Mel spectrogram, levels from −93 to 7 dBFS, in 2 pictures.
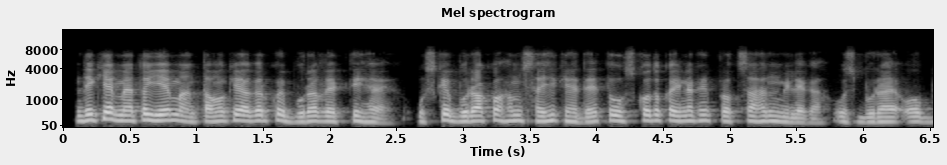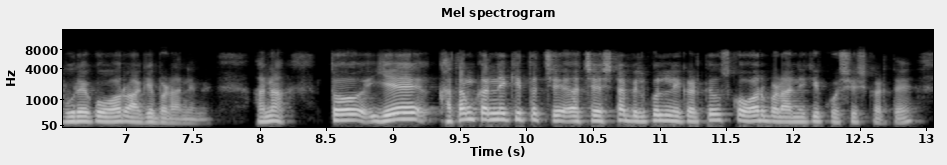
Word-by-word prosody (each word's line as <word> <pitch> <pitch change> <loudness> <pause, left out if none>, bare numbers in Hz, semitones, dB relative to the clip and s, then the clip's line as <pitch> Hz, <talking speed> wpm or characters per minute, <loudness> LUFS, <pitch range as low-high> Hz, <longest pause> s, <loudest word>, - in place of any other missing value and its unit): देखिए 185 +5 +5
मैं 170 -1 +2
तो 190 - +3
ये 180 -1 +5
मानता 150 -5 0
हूँ 155 +2 0
कि 180 - +1
अगर 170 0 +3
कोई 170 +1 0
बुरा 150 +3 +2
व्यक्ति 150 +1 -1
है 135 -2 -2 0.3
उसके 140 +7 -1
बुरा 155 +1 +4
को - - +4
हम 165 0 -2
सही 160 0 -2
कह 145 - 0
दें 135 +3 -1
तो 170 - +1
उसको 160 +3 -2
तो 175 - -1
कहीं 165 -2 +1
न 165 - 0
कहीं 175 +1 -3
प्रोत्साहन 155 0 -2
मिलेगा। 120 -5 -3
उस 135 -2 -7
बुरा 135 +1 +1
ओ 140 +1 -2
बुरे 145 +2 +2
को 145 -1 +1
और 150 +1 +2
आगे 135 -1 0
बढ़ाने 110 -4 -5
में। 100 0 -17 0.4
है 140 - -1
ना? 165 +2 +1 0.4
तो 180 0 +5
ये 180 +9 +5 0.2
ख़त्म 190 +7 +2
करने 205 0 +4
की 205 +1 -1
तो 200 0 -2
चे 170 -4 -2
अ, 150 0 +3
चेष्टा 160 +3 0
बिल्कुल 155 +2 -1
नहीं 155 -2 0
करते 145 +4 -2
उसको 185 -3 0
और 165 +1 +3
बढ़ाने 135 -3 0
की 145 - -3
कोशिश 130 -1 -8
करते 115 -2 -9
हैं। 125 - -8
155 Hz, 260 wpm, -18 LUFS, 140-175 Hz, 0.4 s, देखिए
